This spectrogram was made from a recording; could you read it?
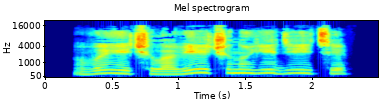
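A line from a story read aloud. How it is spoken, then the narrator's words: Hollow muffled question. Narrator (Russian): глухо спросил Святослав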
